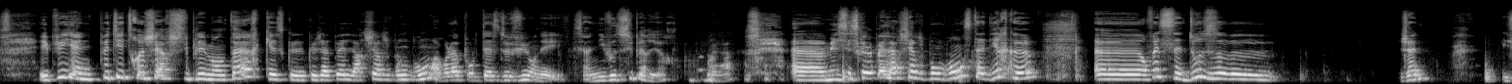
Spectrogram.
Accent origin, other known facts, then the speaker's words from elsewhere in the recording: Hauts-de-France, France; je viens du nord de France, hein, donc des Hauts-de-France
